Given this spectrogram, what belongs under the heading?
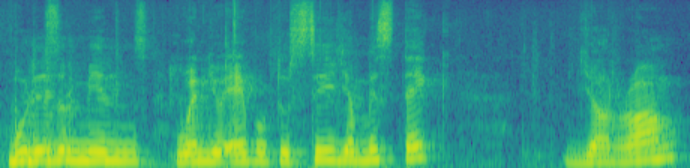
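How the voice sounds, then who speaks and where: A Buddhist monk, a man with a Vietnamese accent and Vietnamese as his first language, giving a gentle, plain-spoken dharma talk in English and acting out family scenes with humor. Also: high voice, steady tone, a little slow.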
